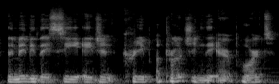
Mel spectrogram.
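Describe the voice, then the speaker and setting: A man with a somewhat low voice running a tabletop role-playing game. He narrates scenes and prompts his players in an easygoing, chatty way, often breaking into laughter. Faint music plays in the background. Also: moderate pace. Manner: loose and chatty, laughs easily. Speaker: game master.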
